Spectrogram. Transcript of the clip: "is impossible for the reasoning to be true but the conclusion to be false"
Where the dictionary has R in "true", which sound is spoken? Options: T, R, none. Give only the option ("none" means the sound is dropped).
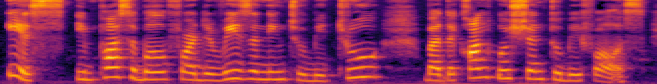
R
